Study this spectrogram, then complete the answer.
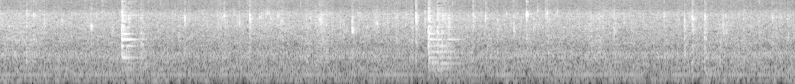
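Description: Ground onion and garlic spice paste frying in a pan, a soft, even sizzle with a couple of brief sharper crackles, fairly faint and steady with no voices.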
